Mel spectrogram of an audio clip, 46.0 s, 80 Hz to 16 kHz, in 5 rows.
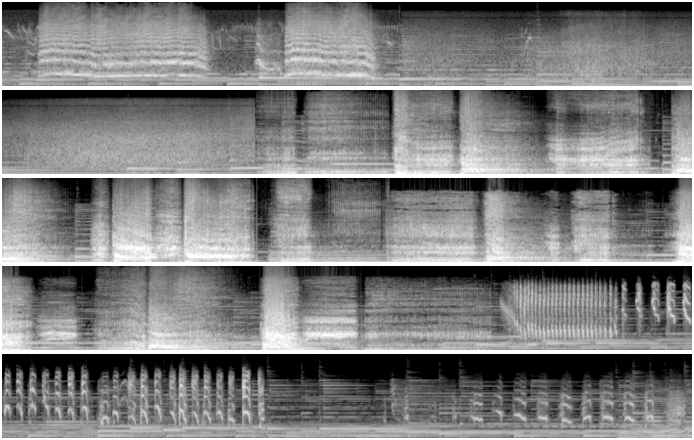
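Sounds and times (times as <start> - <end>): background music: 0.0 - 46.0
large animal roaring: 12.6 - 34.2.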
